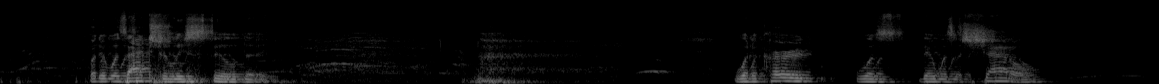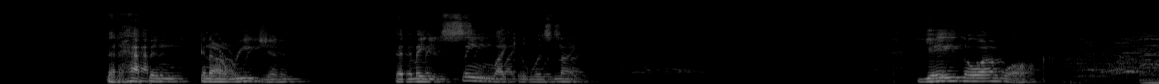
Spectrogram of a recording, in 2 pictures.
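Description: A man speaks into a microphone with feeling, heard through loudspeakers in a large echoing hall, pausing between phrases.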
